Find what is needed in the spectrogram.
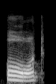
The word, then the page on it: AUT: Indian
